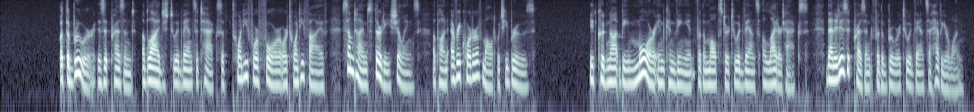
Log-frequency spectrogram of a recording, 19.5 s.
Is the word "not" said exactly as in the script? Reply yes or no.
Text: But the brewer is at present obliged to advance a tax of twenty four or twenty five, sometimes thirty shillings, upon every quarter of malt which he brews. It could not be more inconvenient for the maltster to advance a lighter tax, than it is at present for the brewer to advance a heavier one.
yes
